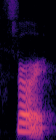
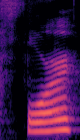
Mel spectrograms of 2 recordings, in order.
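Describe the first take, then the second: First: The vowel is reduced and barely heard. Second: The vowel is full and clearly pronounced. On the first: The speaker calls it right. "il va être réduit à for" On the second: The speaker calls it wrong. "Attention à ne pas dire for avec le O"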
